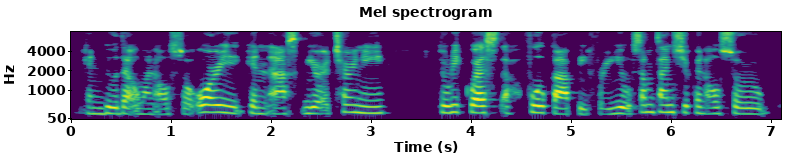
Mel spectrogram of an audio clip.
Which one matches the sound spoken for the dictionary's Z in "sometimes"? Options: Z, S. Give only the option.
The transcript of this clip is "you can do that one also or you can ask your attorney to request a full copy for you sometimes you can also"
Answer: S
